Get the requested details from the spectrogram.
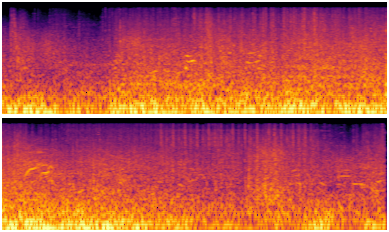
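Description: Laser weapons zap repeatedly.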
